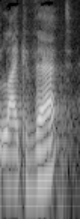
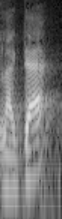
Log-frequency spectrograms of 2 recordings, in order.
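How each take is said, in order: First: "like that" with a clear th; standard pronunciation. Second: "like that" with "that" said as "dat"; broken English. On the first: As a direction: say "like that" carefully, th in "that". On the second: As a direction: say "like that" colloquially, d for th. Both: Shown as a demonstration. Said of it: "instead of like that".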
